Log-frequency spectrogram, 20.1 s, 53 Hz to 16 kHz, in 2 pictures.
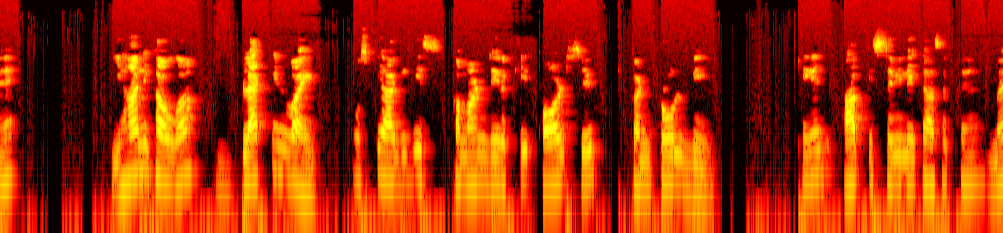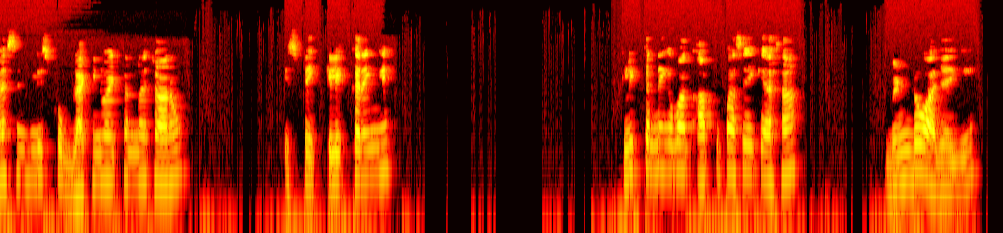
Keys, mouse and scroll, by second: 13.5 click, 15.5 F1, 16.8 click.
